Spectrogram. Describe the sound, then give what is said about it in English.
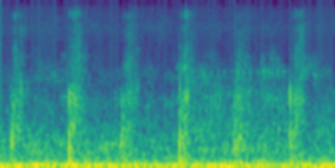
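Steady footsteps crunch along outdoors at an even walking pace, about five or six distinct steps, over a constant low rumble of wind. No one speaks. “Birds, wind, footsteps.”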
